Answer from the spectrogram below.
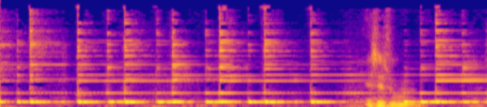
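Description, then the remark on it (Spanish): A livestock bell of the kind hung on billy goats and castrated males that accompany a goat herd is shaken, clanking in a quick, uneven rhythm with a ringing metallic tone, while a man briefly speaks over it near the end. “esos se los ponemos a los machos cabríos, que siempre llevamos machos, capones en el ganado”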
